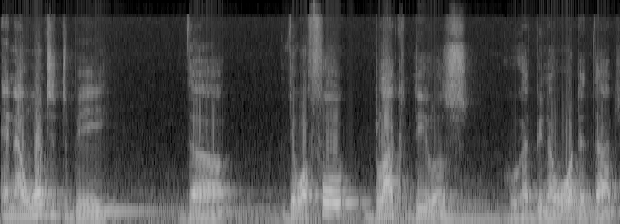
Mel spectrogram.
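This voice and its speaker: The speaker has an African accent and talks at a fairly slow pace with ordinary pitch variation. Noticeable background noise and audible room echo are present. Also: man, medium pitch for a man. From Kenya. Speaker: businessman, car dealer. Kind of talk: interview.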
